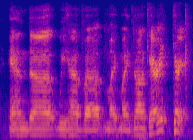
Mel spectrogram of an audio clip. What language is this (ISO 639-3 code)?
eng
